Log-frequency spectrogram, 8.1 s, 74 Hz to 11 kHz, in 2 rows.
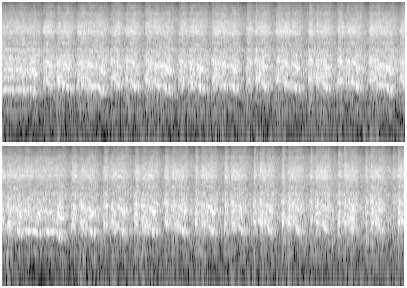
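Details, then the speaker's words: Nissan Micra K11 cranking with fuel pump fuse removed to clear fuel: even starter cranking about three beats a second, never catching; engine flooded with fuel. "It's definitely flooded. It's got a lot of fuel in there still. I'm just trying to clear it out now."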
